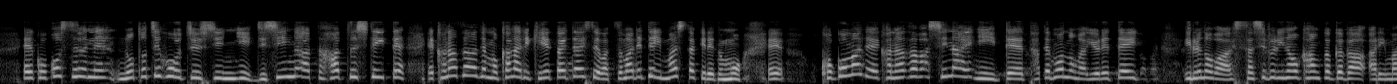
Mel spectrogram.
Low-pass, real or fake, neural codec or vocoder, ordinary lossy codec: none; fake; codec, 16 kHz, 0.8 kbps, ZipCodec; none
